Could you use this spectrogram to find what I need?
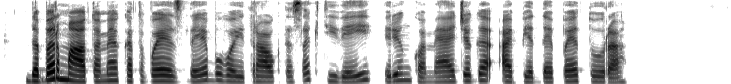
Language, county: Lithuanian, Alytus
